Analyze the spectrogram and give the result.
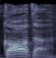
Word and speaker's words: Gaarder: Und es geht um Sophies Welt von Jostein Gaarder.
